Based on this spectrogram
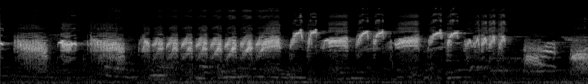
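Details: Chinese hwamei in a singing contest, morning voice training, pouring out fast repeated buzzy notes, then rising whistled upslurs repeated several times a second, closing with lower slurred notes.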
